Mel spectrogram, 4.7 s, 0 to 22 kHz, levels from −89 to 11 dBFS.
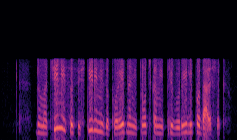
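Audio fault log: throughout, G.726 ADPCM: The speech carries a harsh, rasping hiss that rises and falls with its level, the sign of heavy ADPCM damage. Each sample is sent as a coarse difference from an adaptive prediction. With so few bits per sample, which fits the 16 kbit/s mode, the quantisation error is large and tracks the signal, so louder passages grind more. The sound sits in a telephone band of roughly 300 Hz to 3.6 kHz, with nothing above 3.8 kHz.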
